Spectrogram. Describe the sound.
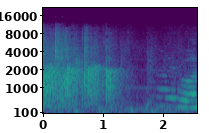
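A crowd claps steadily for under two seconds, a dense patter of hand claps that thins out as a single voice begins speaking over the last of it.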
